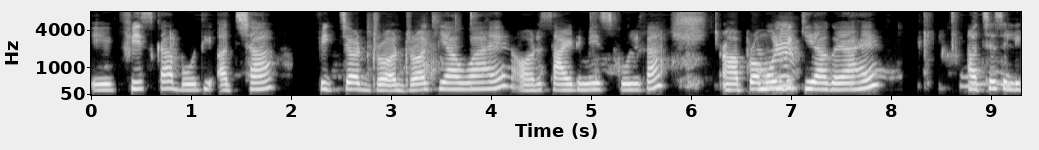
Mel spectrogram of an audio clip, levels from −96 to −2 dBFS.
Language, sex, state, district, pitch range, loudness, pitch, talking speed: Hindi, female, Bihar, Muzaffarpur, 210-250 Hz, -14 LUFS, 230 Hz, 175 wpm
